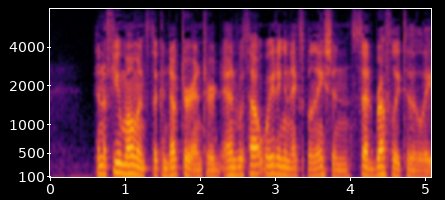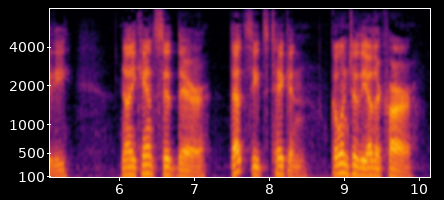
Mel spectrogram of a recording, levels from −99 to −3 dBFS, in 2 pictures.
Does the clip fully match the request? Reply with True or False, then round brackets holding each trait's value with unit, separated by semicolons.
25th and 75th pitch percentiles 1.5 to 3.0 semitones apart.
False (4.5 semitones)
